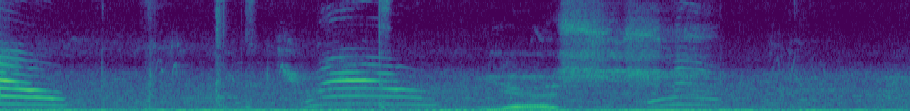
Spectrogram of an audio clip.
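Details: Hungry street kitten sitting in an electric pool, called over and fed; several short rising-falling meows, a person softly calling to her, low steady hum underneath.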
